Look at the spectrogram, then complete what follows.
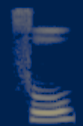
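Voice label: "Fú", Chinese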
